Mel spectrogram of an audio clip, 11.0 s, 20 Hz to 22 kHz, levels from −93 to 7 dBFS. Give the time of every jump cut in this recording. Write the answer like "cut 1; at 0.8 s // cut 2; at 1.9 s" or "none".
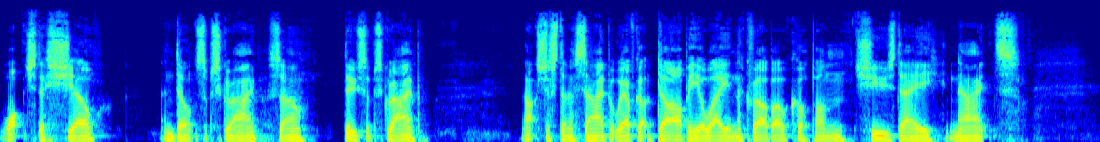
none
